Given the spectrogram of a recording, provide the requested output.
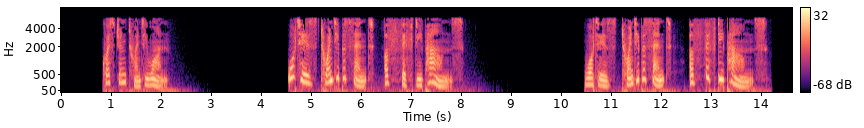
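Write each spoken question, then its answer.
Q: What is 20% of 50 pounds?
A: 10 pounds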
